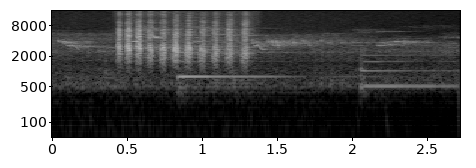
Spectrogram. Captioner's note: birds tweeting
